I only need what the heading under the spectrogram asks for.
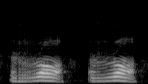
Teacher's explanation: জিহ্বার আগাটি উল্টিয়ে উপরে তালুর সঙ্গে লাগাবেন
